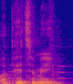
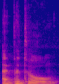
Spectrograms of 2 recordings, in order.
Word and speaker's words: epitome: Also, epitome is a weird word, isn't it? Because realistically, it should be pronounced epitome.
